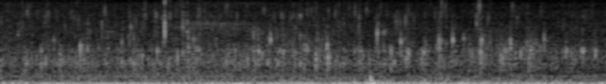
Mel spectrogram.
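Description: Hot tomatillo and green zebra tomato salsa pours thickly into sterilized jars, a close, steady glugging and splattering of liquid with soft knocks against glass, running continuously.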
